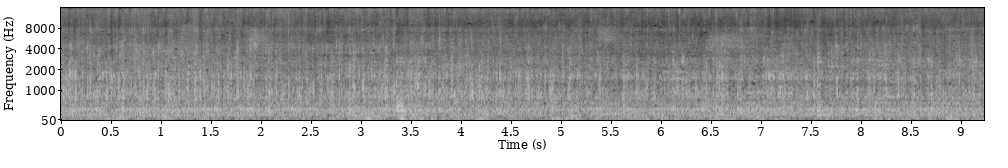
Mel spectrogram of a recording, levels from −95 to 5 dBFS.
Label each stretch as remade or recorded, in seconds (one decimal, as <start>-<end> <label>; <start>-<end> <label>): 0.0-9.2 recorded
